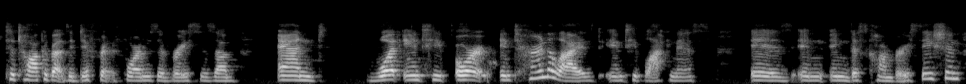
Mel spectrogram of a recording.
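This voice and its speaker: Low-voiced woman on dull lo-fi audio. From United States, Detroit and Northern Virginia. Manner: thoughtful and measured, with frequent "um" and "you know". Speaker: community organizer, panelist. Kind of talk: panel discussion remarks.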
